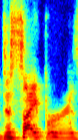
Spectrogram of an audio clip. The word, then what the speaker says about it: DeCuypere: DeCuypere is sort of the way I guess my family has decided to say it in the Americas, I guess.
